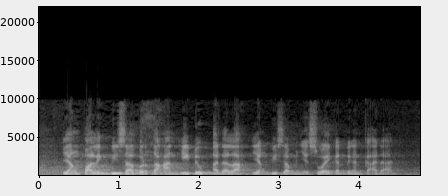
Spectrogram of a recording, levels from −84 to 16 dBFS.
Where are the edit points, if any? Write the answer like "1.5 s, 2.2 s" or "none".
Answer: none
